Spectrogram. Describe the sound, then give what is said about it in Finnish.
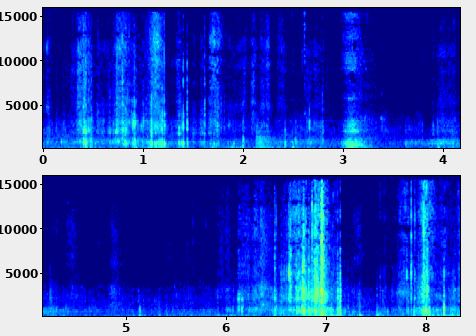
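Thin Chinese paper pages of a Bible are turned and flipped, giving a series of crisp rustles and crinkles, louder toward the end, with no voices. “Voi kun mä tykkään tästä Raamattu kansalle -painoksesta, mutta tästä kiinalaisesta paperista mä en tykkää.”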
